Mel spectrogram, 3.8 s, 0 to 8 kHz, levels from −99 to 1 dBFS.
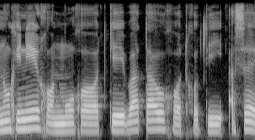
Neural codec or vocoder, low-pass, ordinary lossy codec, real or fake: none; 7.2 kHz; none; real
